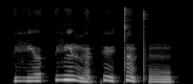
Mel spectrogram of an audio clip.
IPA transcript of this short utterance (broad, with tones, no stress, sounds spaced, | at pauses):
vʲ ə˧ | vʲ ũ˦ ŋ ɛ̃˨ ʔ k y˦˨ t ə̃˦˨ pʼ ũ˨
